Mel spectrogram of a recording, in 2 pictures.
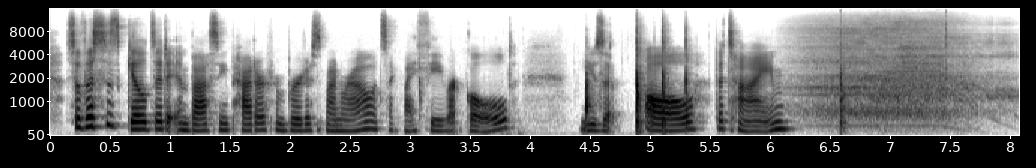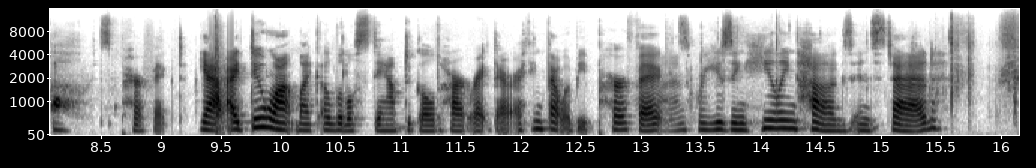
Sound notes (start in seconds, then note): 6.1 dryer whooshing; 15.4 paper crinkling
